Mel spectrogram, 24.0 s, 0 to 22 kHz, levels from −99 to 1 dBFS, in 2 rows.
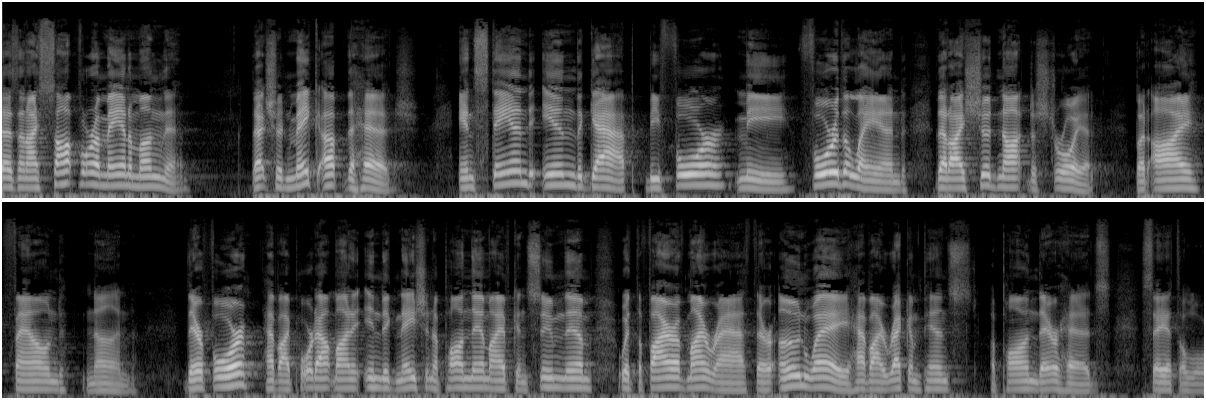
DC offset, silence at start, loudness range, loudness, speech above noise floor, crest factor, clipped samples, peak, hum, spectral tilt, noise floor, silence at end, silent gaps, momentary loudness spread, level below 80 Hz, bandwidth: under 0.1%; 0 s; 4 LU; -31 LUFS; 42 dB; 20 dB; under 0.1%; -10 dBFS; none; -5 dB/octave; -73 dBFS; 0 s; none; 12 LU; -62 dBFS; 16 kHz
